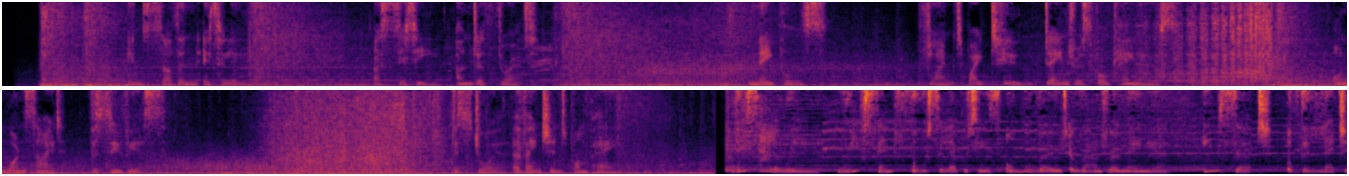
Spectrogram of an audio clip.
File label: Documentary; Documentary Reel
